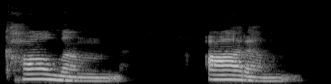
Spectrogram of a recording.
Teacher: the N is completely silent so you only hear the Elm mm as in column autumn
